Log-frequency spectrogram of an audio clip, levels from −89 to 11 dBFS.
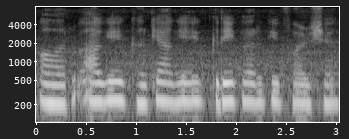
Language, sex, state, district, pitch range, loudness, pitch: Hindi, female, Bihar, West Champaran, 215-230 Hz, -15 LUFS, 225 Hz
